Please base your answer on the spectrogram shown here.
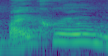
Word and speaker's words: Mikroo: And the second half is called Mikroo, but it's pronounced like micro, even though it's spelled weird, which of course, like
